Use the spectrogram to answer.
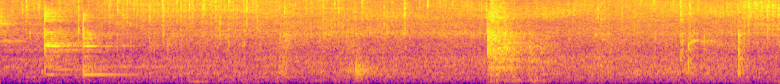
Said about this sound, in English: Stir gently around the edges.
